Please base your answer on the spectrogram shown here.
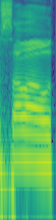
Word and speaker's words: Sabaoth: Jehová Sabaoth, este me encanta. 1 Samuel 1:3. Sabaoth se escribe como suena, pero Sabaot.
